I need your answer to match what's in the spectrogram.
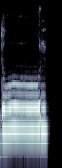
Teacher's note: No, it shouldn't really you shouldn't really make a nasal sound at the do, although it is really easy to make because the next letter is a noon, so you should really be saying doon. So you shouldn't really make the nasal sound on the do.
